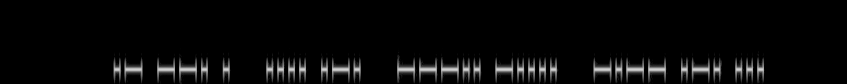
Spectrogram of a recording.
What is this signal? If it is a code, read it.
Morse code, heard as a keyed tone, about 22 wpm, 700 Hz. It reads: AGE HR 86 YRS
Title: Practice QSO - Exchange 3 - More Info - 22wpm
